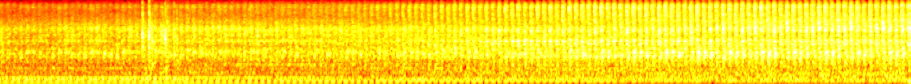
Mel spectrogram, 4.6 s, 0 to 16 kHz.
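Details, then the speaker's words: Land Rover Defender 90 TD5 after a new Denso starter motor and earth straps were fitted: steady, even diesel idle with a smooth low pulse of about three per second and no knocks, purring as it should. "There we go. That sounds a lot better. That's purring away."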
